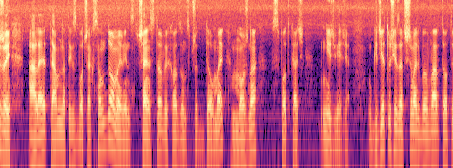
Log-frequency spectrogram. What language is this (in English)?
Polish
